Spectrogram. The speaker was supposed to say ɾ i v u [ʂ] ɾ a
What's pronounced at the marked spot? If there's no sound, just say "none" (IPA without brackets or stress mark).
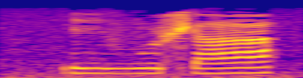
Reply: ʂ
